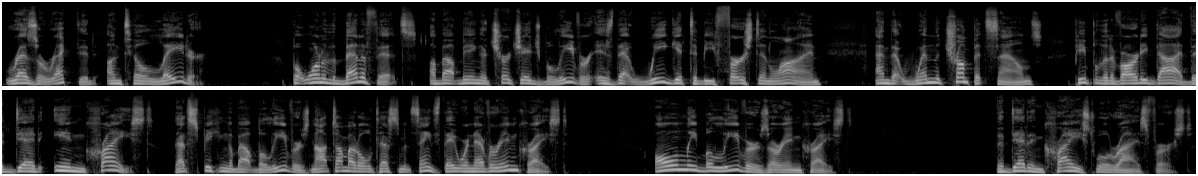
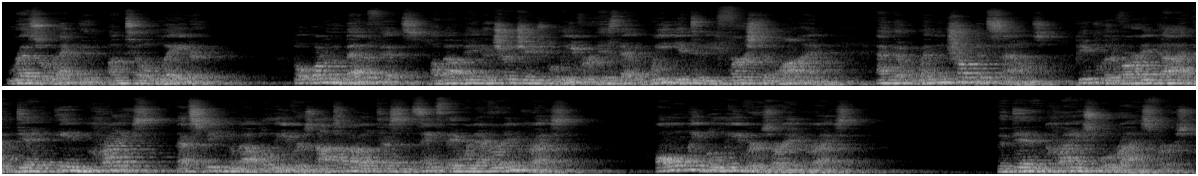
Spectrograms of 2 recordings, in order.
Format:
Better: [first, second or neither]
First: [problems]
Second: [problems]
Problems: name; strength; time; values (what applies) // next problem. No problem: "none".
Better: first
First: none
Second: room echo; strong; dies away in 1.3 s // off-mic speech; far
